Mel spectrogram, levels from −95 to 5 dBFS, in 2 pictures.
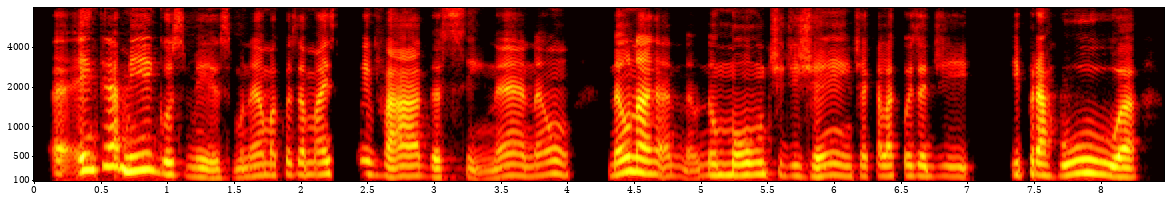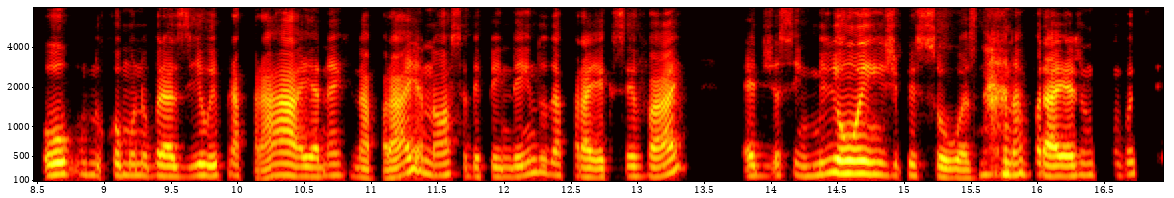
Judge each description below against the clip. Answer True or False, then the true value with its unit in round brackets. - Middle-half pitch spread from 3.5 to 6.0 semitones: False (3.1 semitones)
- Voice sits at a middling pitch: True (180 Hz)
